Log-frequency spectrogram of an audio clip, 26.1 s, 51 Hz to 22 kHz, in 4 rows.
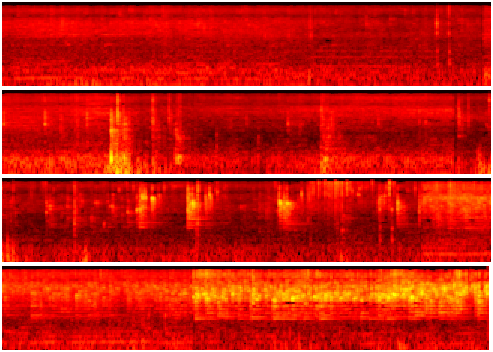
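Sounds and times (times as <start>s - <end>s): oil poured into wok: 13.6s - 26.0s.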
